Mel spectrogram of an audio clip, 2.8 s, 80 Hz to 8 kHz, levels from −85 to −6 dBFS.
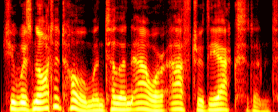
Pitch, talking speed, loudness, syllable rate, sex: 145 Hz, 235 wpm, -16 LUFS, 5.6 syllables/s, male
